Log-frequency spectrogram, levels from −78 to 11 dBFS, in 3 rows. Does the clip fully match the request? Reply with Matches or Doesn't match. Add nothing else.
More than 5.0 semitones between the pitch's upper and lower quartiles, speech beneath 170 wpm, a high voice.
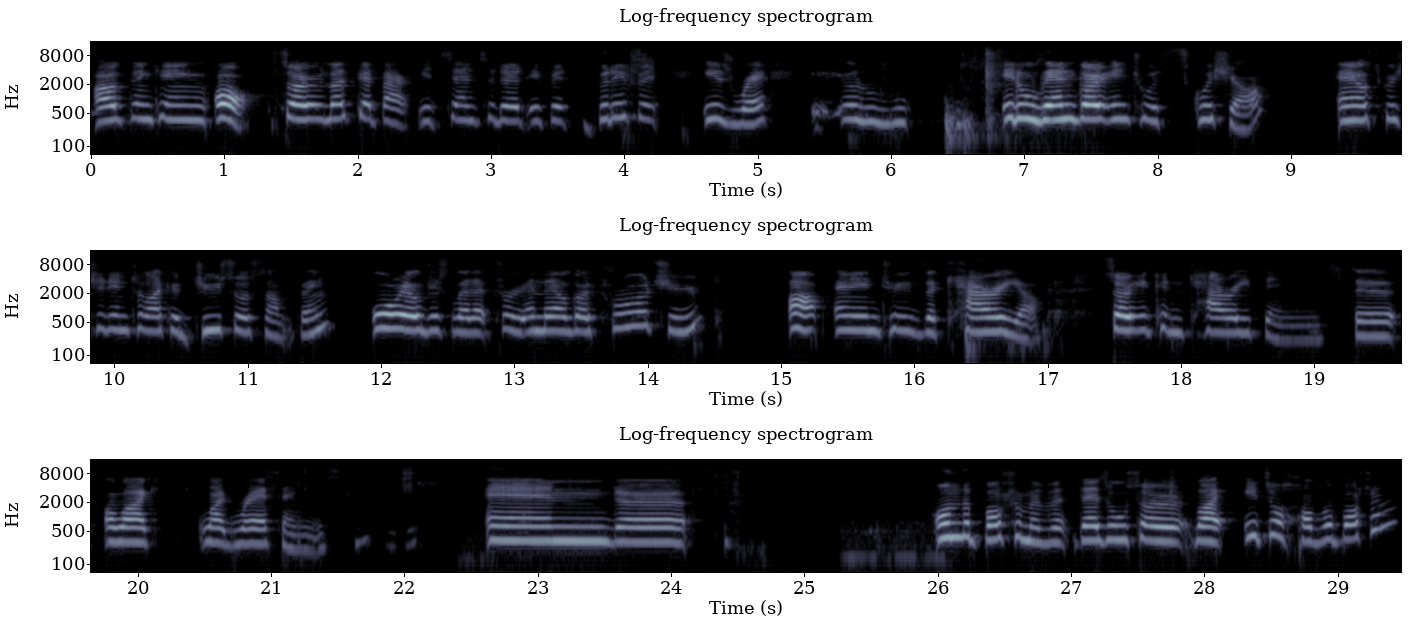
Doesn't match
